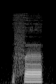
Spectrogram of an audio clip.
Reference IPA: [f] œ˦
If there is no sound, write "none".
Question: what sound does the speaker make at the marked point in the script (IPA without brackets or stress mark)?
f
